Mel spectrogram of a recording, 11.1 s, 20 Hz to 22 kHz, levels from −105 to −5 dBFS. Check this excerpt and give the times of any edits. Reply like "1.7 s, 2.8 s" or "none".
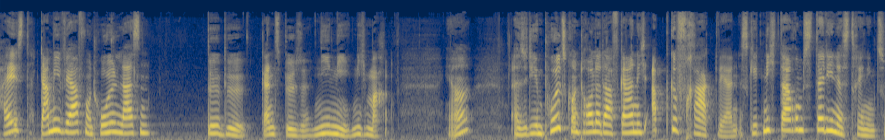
none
